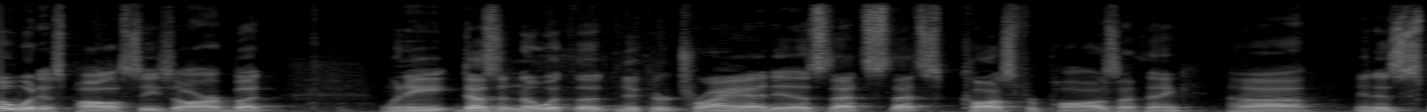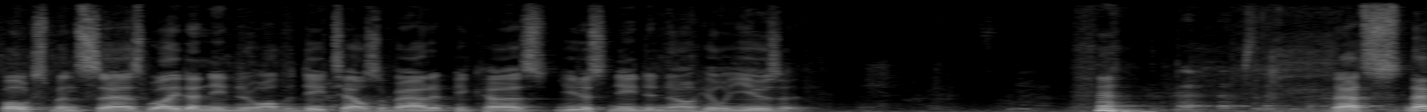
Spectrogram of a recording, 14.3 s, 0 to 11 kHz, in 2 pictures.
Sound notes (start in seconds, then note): 12.5 laughter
